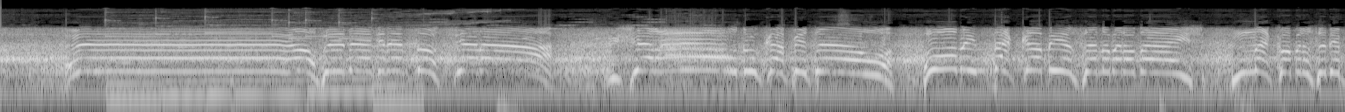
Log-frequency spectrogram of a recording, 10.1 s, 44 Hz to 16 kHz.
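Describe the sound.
A Ceará football crowd at the Castelão erupts in loud, sustained cheering after a 12th-minute penalty goal, with many voices yelling and whooping in rising and falling swells that never let up across the whole stretch.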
